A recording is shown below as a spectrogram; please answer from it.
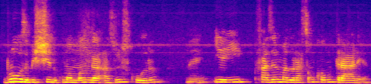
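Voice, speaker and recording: A young Brazilian woman recounts a personal testimony in a vivid, breathless rush, leaning on casual fillers. Her voice sits at a middle pitch. The recording is a little dull and lo-fi. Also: fairly quick. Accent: Brazilian Portuguese. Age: 20s. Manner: animated, breathless retelling full of "tipo assim" fillers.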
